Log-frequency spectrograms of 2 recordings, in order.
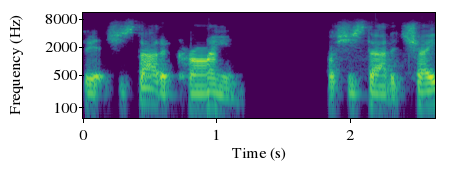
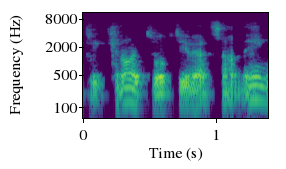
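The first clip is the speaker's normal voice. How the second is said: hushed, soft, quiet, confiding just-between-us tone; 5 dB quieter than usual. Retelling a cousin quietly asking to share something: imitating someone speaking softly. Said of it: "she sort of said it softly".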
